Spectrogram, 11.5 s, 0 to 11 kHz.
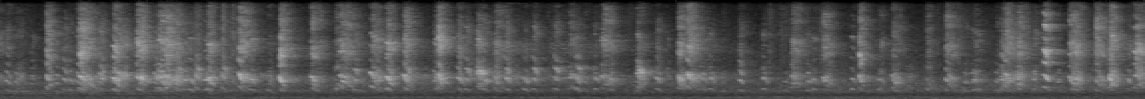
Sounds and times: Western jackdaws 0:00.0 - 0:11.4

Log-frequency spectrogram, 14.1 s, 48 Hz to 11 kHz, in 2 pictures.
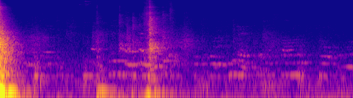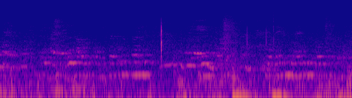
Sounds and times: quiet words 0:00.6 - 0:14.1

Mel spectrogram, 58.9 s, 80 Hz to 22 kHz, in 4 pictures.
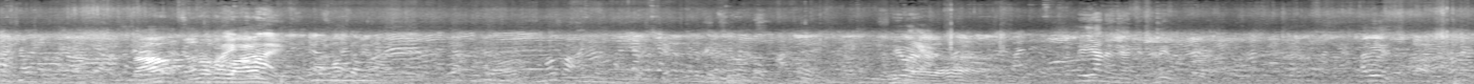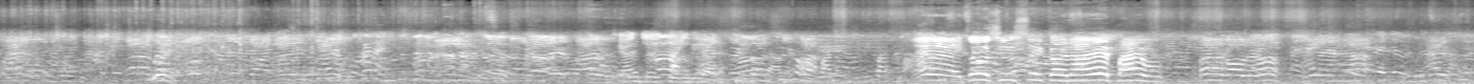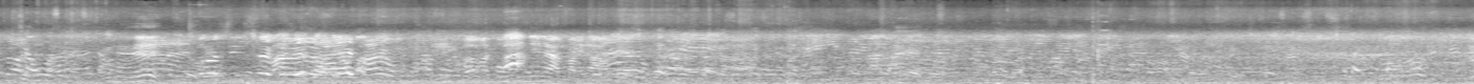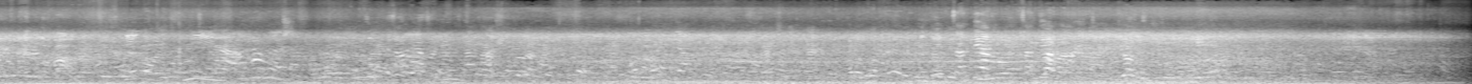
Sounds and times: Market selling sound 0:00.0 - 0:58.9
Walking in the traditional market 0:00.0 - 0:58.9

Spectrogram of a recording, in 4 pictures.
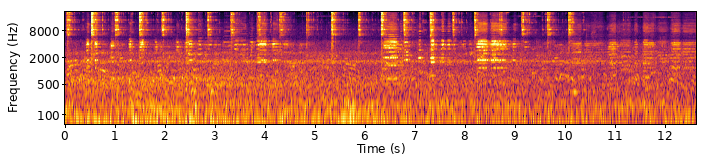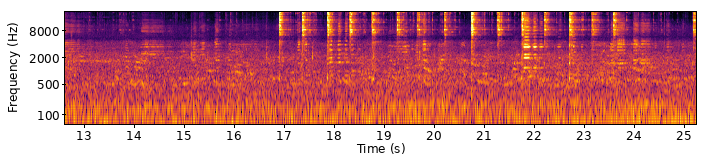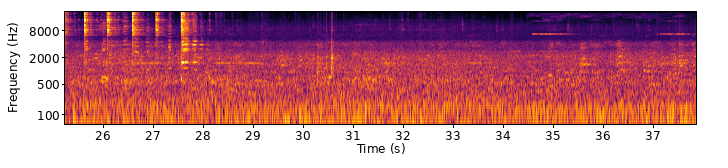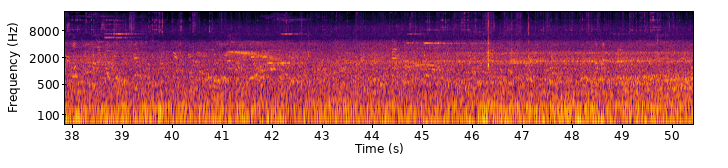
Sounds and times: Traffic Sound 0:00.0 - 0:29.2

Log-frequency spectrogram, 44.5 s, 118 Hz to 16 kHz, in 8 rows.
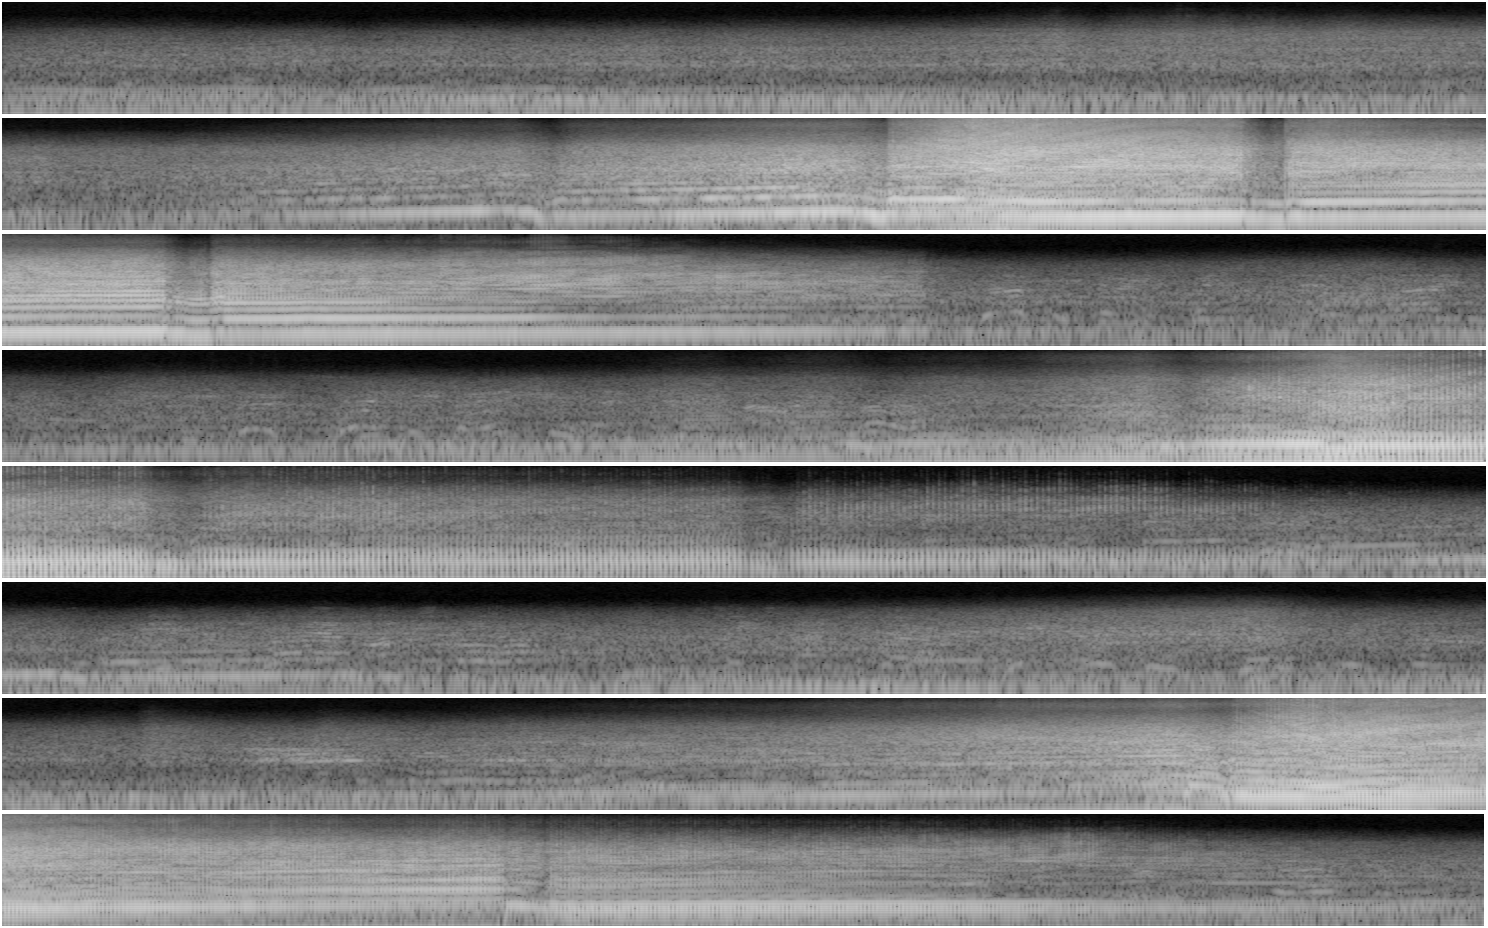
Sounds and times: classic bikes including two Patons and an MV Agusta 0:14.1 - 0:44.5

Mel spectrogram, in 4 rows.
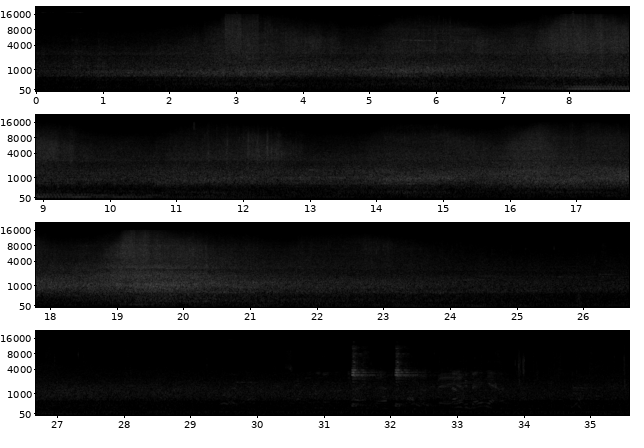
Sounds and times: Passersby 0:00.0 - 0:35.5

